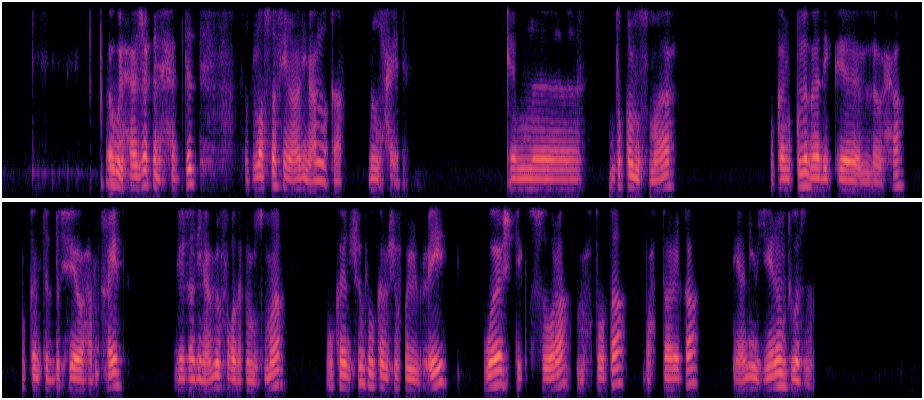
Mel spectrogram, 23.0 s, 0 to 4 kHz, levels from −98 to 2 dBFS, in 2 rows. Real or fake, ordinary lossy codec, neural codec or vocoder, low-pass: fake; Opus, 24 kbps; autoencoder, 48 kHz, 32 numbers a frame, DAC-VAE, trained on Japanese speech; 3.6 kHz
